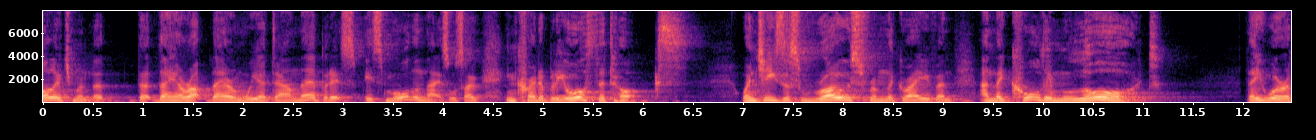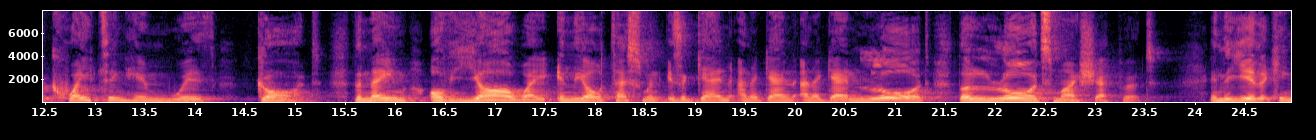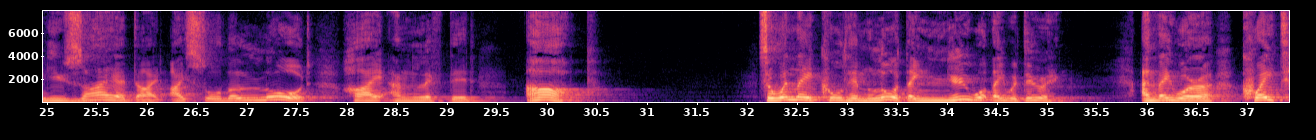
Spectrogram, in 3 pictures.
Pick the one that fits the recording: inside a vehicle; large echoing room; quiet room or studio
large echoing room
